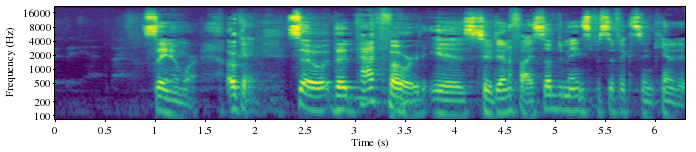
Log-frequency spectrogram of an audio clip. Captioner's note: off microphone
